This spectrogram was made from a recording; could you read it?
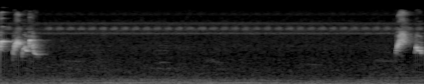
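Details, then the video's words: Decoy red-whiskered bulbul singing to stimulate newly caught birds. A quick tumbling warble opens the clip and another returns near the end, over a constant shrill insect drone. "Luyện giọng chào mào mồi-kích bổi mau hót"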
